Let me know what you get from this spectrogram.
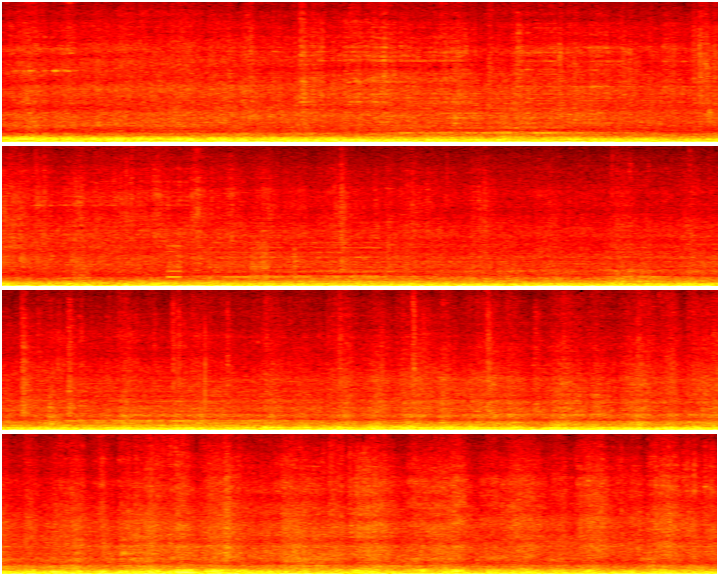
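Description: Freight cars of a Norfolk Southern manifest train rolling steadily past: a low rumble of steel wheels on rail with light clicking from the wheels. A faint thin whine comes and goes three times.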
